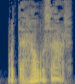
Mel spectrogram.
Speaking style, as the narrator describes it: Carter asked very softly

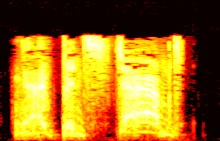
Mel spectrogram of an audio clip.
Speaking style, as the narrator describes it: he said through clenched teeth, his voice raspy

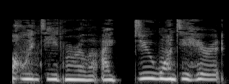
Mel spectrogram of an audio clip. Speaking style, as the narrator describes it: cried Anne contritely

